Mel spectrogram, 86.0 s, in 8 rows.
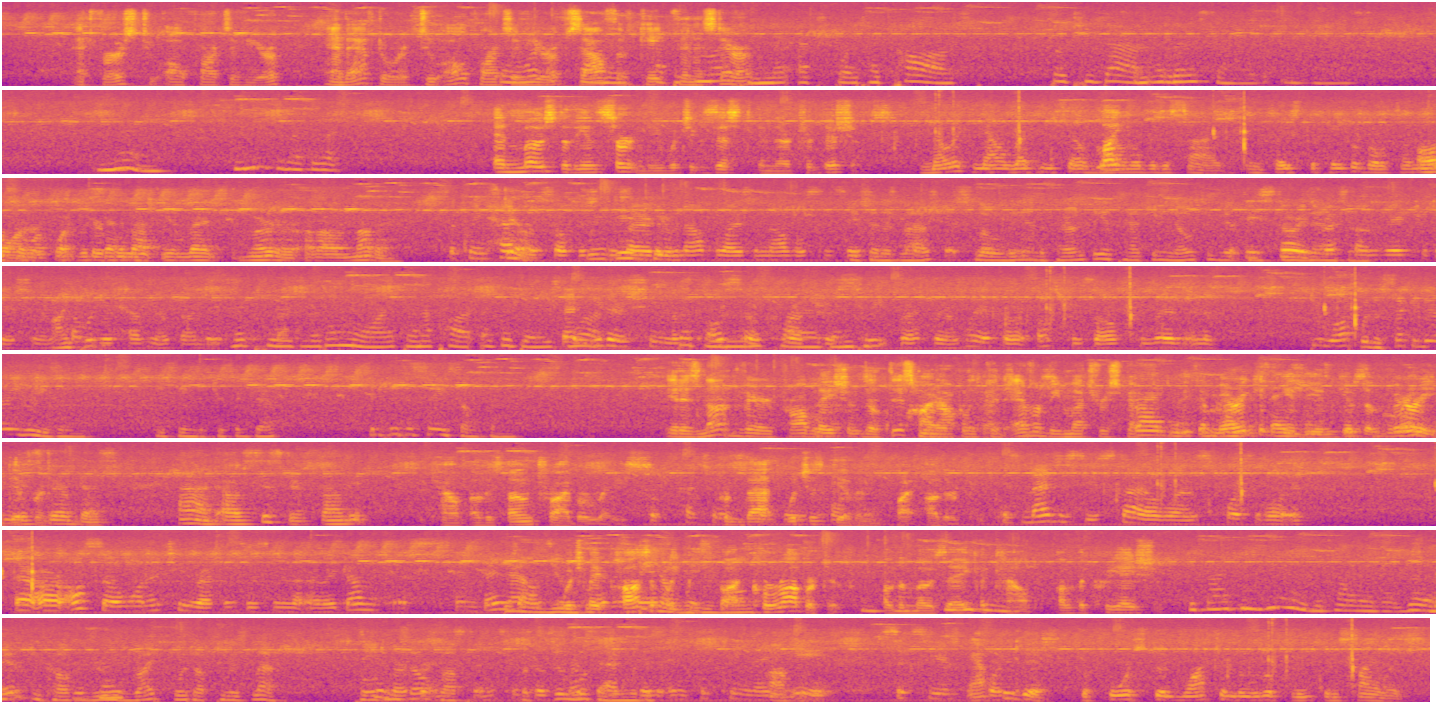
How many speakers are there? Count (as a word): eight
